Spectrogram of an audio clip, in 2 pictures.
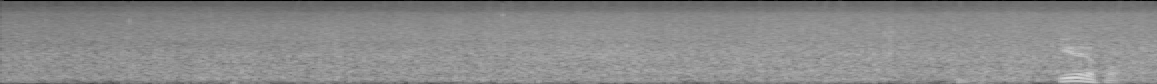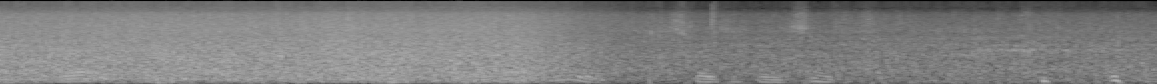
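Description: Creek water flows steadily along a hiking trail at Cripple Creek, a broad rushing wash heard close and continuous, with someone briefly speaking over it partway through.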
